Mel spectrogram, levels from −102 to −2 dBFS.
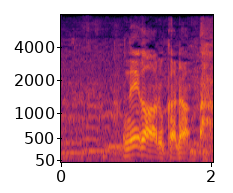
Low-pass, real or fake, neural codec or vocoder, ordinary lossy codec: none; fake; codec, 16 kHz, 8 kbps, FreqCodec, larger model; none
